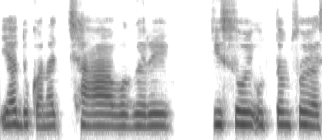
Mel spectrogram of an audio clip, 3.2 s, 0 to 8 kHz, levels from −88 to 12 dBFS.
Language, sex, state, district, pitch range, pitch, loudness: Marathi, female, Maharashtra, Dhule, 215-240 Hz, 225 Hz, -26 LUFS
